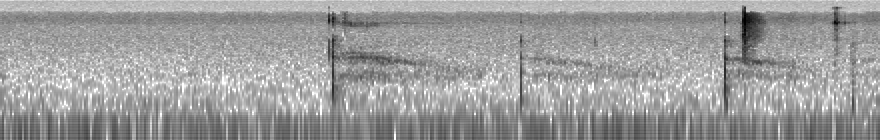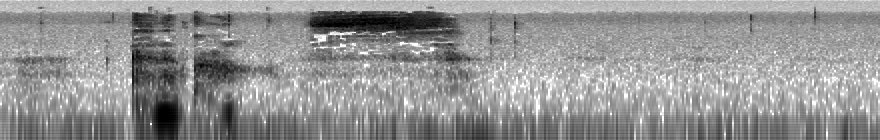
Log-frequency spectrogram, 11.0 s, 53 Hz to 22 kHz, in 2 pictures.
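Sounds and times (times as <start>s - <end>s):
woman whispering: 2.1s - 3.5s, 6.3s - 8.6s.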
